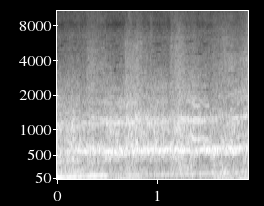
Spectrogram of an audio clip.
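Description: Bus crashing and skidding in a video game, a continuous dense engine roar with tire screech running steadily throughout, loud and close with no talking.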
